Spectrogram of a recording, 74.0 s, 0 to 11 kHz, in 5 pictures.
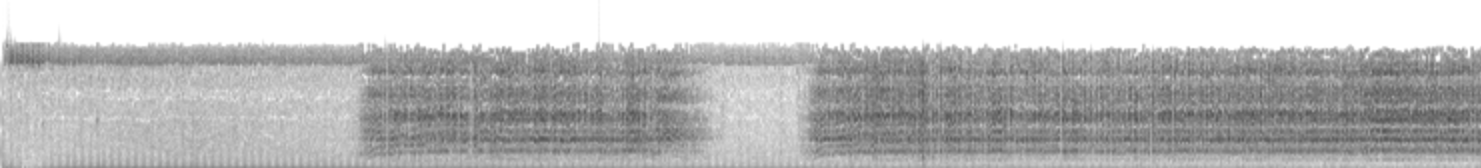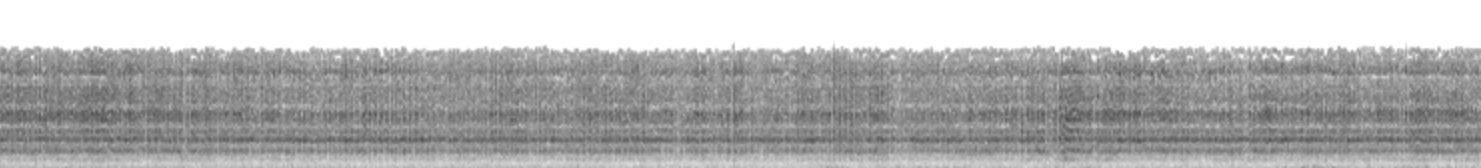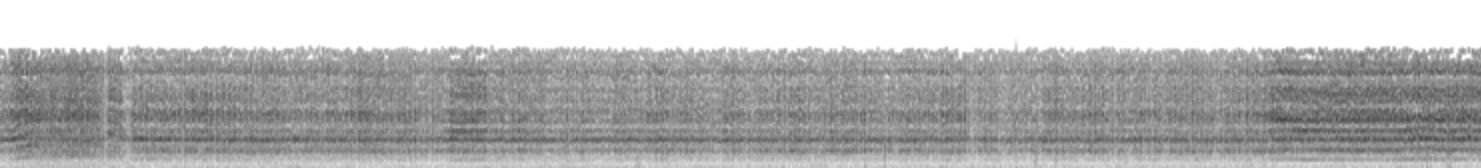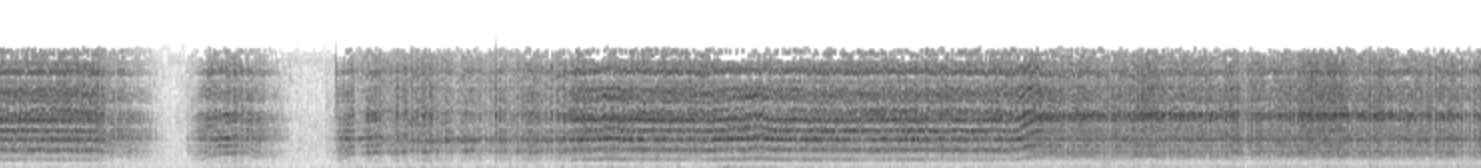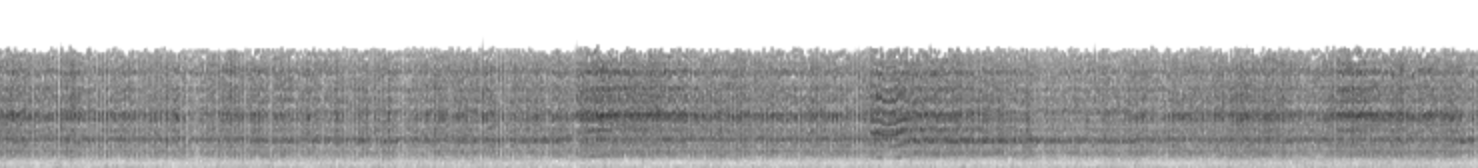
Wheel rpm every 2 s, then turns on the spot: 0, 20, 150, 50, 130, 160, 160, 160, 160, 160, 160, 160, 160, 160, 170, 190, 160, 160, 160, 160, 160, 160, 140, 40, 150, 160, 160, 200, 230, 240, 230, 230, 230, 230, 230, 230, 230.
none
